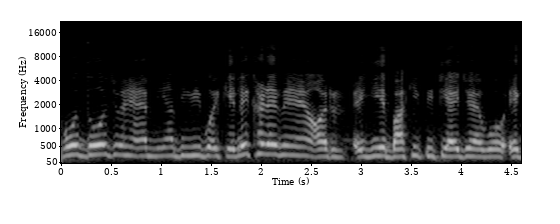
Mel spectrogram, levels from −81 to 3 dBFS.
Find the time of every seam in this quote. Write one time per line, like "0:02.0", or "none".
none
